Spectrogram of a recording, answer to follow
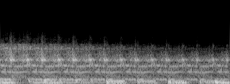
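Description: Electronic grime instrumental beat: a fast run of even hi-hat ticks over held synth notes and a pulsing bass line.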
